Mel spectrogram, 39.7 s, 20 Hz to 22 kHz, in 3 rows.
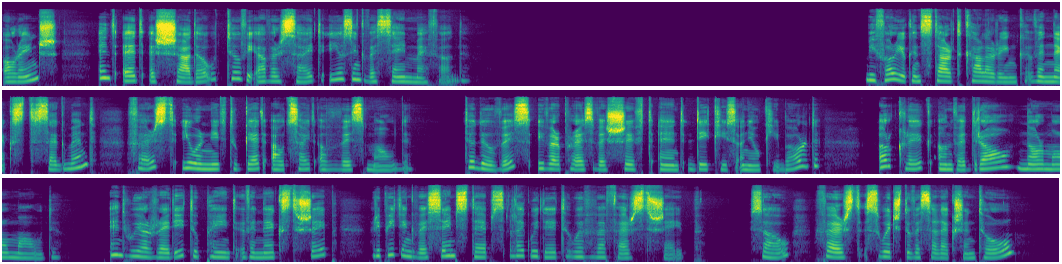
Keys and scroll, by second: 37.2 a.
